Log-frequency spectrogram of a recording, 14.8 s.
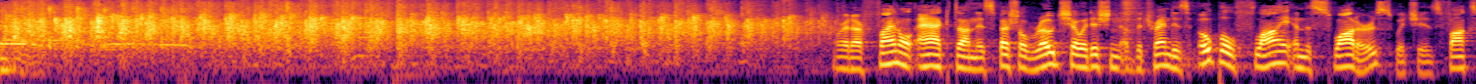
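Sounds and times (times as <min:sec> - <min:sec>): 
audience applause: 0:00.0 - 0:08.5
speech: 0:08.5 - 0:14.7.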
